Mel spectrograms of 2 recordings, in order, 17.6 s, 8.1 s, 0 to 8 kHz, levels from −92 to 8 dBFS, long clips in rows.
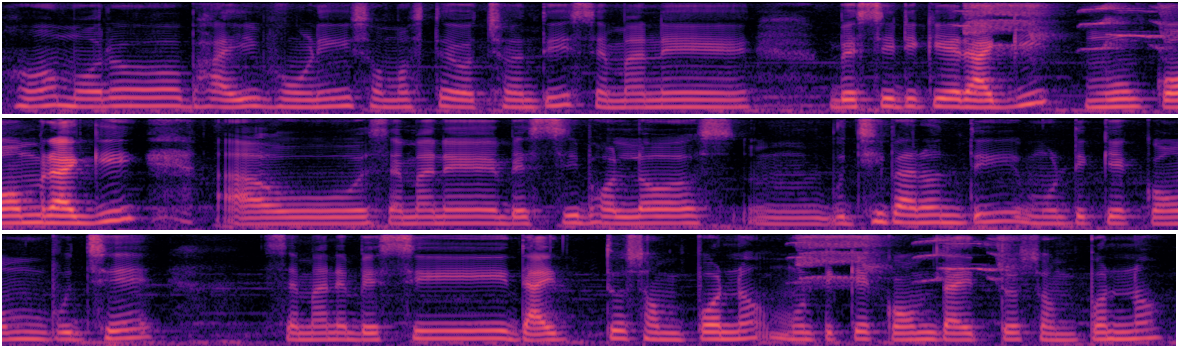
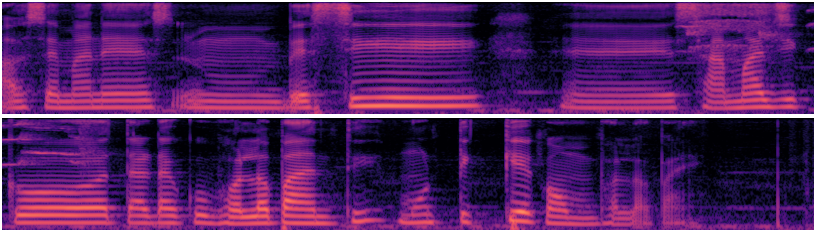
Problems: constant background noise, continuous background conversations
